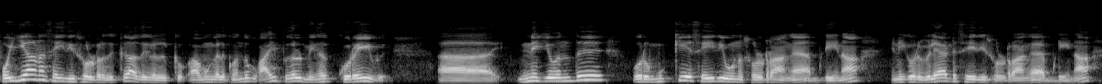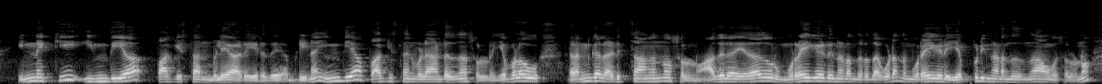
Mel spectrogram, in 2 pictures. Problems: none marked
